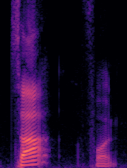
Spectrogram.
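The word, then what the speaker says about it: צָפוֹן: La vocal larga en una sílaba cerrada recibe el acento. Za, fon, ¿verdad? ¿Cómo sabemos? Bueno, porque tenemos que se alarga, ¿no? Tenemos una jirek con yod en levi y aquí tenemos el kametz, que es el largo. Zafón, zafón, ¿verdad?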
